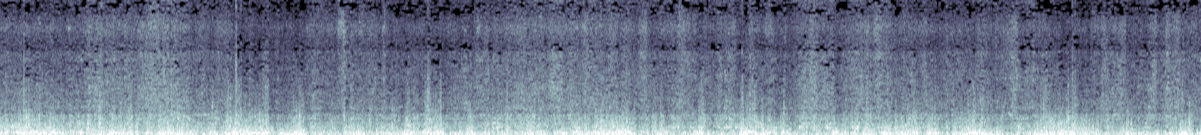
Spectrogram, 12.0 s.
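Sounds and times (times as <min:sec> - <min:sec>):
train coaches running on rails: 0:00.0 - 0:12.0
wind buffeting microphone: 0:00.0 - 0:12.0.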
